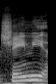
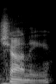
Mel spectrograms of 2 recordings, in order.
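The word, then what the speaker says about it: Chani: So I've heard Chaney and I've heard Chaney. – And those are the only two you should hear. A third person is wrong.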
